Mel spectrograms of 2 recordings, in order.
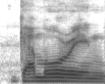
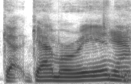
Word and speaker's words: Gamorrean: But also, Ryan Byrne, the guy who he hates the way we pronounce BOE. Gamorrean guard. Gamorrean.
